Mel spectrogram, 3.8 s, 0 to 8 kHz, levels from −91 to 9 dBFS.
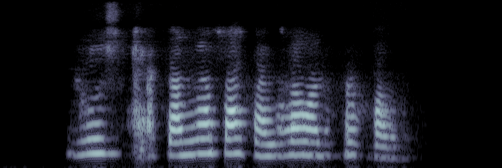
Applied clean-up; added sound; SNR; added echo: neural mask model Resemble Enhance denoiser.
